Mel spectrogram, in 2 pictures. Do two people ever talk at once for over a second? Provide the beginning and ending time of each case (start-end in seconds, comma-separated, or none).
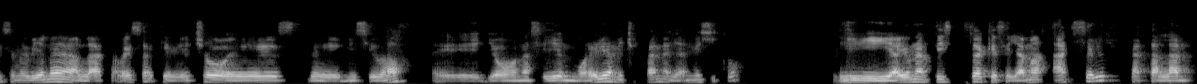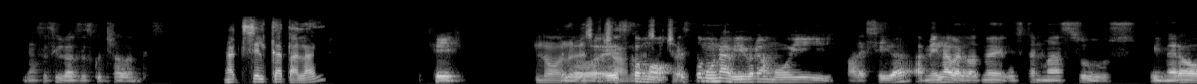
17.5-18.8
